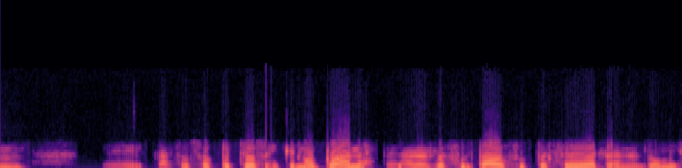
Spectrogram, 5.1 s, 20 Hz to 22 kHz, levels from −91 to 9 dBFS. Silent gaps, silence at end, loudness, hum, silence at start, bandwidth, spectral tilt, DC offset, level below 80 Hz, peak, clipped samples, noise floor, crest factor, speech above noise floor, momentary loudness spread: none; 0 s; -23 LUFS; none; 0 s; 5.6 kHz; -6.5 dB/octave; under 0.1%; -70 dBFS; -6 dBFS; under 0.1%; -48 dBFS; 16 dB; 26 dB; 11 LU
